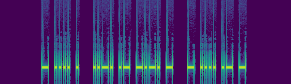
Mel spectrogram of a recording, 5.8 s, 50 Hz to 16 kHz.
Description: Morse code, heard as a keyed tone, about 28 wpm, 700 Hz. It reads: THE FACT THAT
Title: Sets of 3 Words 28wpm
